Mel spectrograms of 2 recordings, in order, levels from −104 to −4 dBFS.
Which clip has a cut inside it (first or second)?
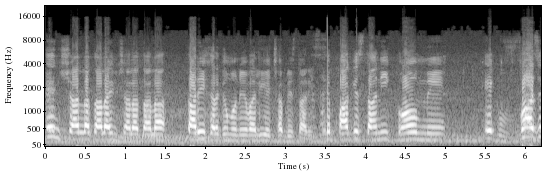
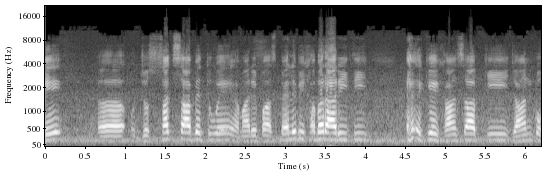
first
